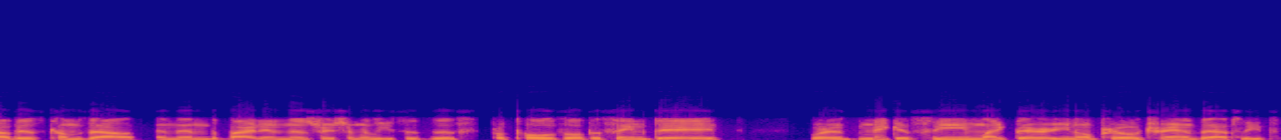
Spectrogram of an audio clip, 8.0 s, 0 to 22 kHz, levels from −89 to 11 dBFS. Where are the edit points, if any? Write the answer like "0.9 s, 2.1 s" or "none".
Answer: 3.0 s, 5.4 s, 6.9 s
